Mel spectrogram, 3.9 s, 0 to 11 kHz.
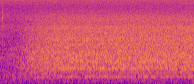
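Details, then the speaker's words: Mishimoto aftermarket electric fan replacing the clutch fan on a 2003 BMW E46 M3 track car, switched on by toggle: spins up within half a second to a loud, steady whoosh. Louder than a factory electric fan but moves more air. "It is quite a bit louder than a factory electric fan, but it's moving a lot more air."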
